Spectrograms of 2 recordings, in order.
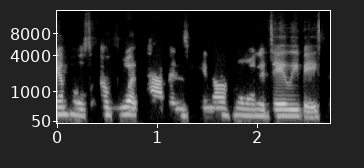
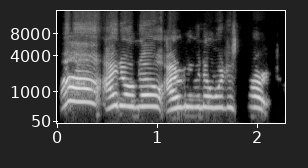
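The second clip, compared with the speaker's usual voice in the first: overwhelmed parent; 10 semitones higher, 7 dB louder than usual. Retold or imitated. Homeschool mom imitating a lost, overwhelmed family in a high voice. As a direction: play the parent who has no idea where to start, pitched up. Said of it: "families that are like".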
